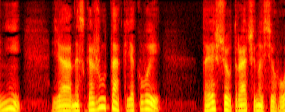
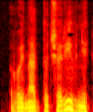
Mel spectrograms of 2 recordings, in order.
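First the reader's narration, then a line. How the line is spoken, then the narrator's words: Sad. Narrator (Ukrainian): сумно сказав Д'Артаньян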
